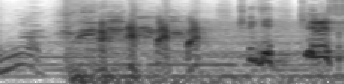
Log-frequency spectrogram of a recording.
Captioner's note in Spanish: Carcajadas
